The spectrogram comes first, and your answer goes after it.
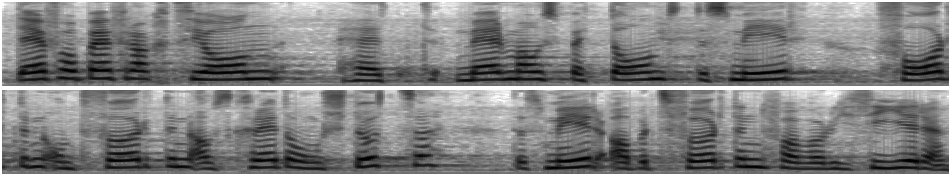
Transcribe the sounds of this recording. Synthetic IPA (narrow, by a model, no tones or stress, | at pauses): teːfoʊpeːfɾɑkt͡sjoːnɦɛtmeːɾmɑːlsb̥ɛtoːntd̥ɑsmɪːɾ | fɔɾd̥ənʊ̰ntfœɾd̥ənɑʊskʰɾɛdoʊŋəʃtʏt͡sə | d̥ɑsmɪːɾɑːbəɾt͡sfœɾd̥ənfɑvɔɾiziːəɾə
